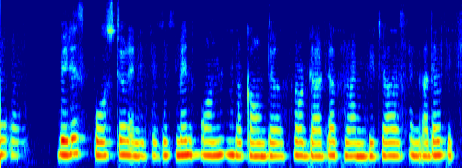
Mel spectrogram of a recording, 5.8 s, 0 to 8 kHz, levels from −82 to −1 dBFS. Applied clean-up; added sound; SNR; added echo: neural mask model DeepFilterNet 3.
